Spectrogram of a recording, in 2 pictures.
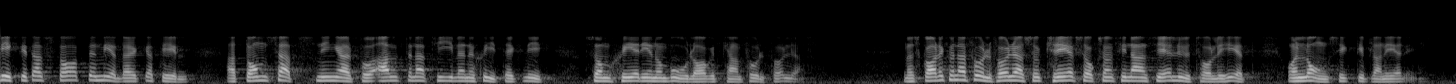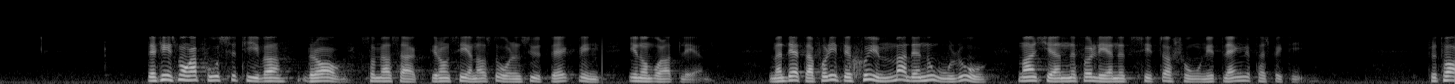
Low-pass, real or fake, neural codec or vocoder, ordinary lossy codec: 3.6 kHz; real; none; none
